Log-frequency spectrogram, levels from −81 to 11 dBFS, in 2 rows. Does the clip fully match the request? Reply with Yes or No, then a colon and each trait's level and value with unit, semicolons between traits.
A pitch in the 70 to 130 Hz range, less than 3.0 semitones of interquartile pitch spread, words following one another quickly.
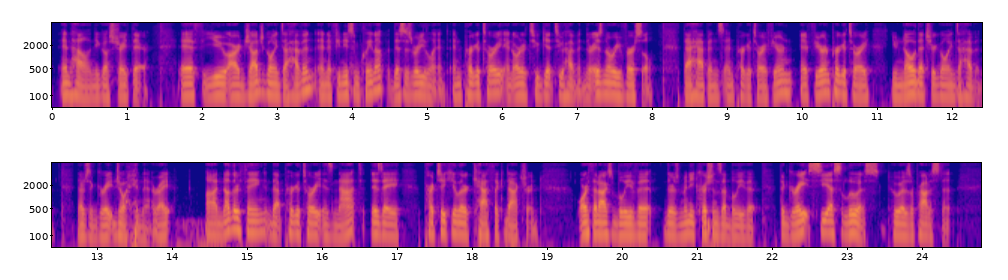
Yes: low, 105 Hz; narrow, 2.6 semitones; fast, 220 wpm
